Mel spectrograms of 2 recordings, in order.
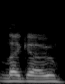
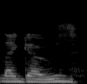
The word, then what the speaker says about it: Lego: First of all, Lego, not Legos. There is no S in Lego. Oh, there we go. There's a debate to get on with. It's not pronounced Legos.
